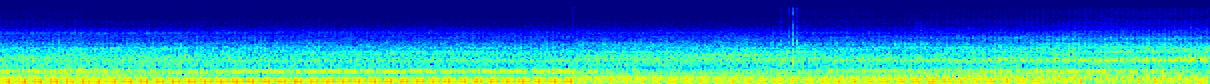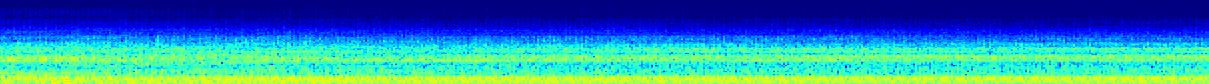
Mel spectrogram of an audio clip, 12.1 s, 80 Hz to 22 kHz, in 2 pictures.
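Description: Yamaha EF2000iS inverter generator's single-cylinder four-stroke engine running steadily with eco mode off, powering a trailer air conditioner. About three seconds in, the deepest part of its hum drops away, and the note shifts again a couple of seconds later.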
